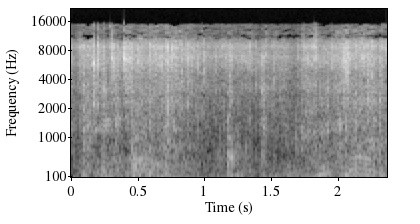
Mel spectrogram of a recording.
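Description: Gloved hand rummaging through a heap of trash in a dumpster: cardboard, paper, picture frames and plastic bags rustling and knocking together in a dense run of small clatters.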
